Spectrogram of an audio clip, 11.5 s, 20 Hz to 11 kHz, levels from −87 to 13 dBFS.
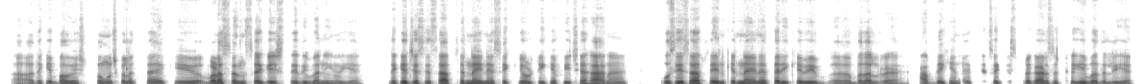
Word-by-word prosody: अ -, -, -11 dB
अ, -, -, -8 dB
देखिए 175 Hz, +4 st, -4 dB
भविष्य 135 Hz, +7 st, 0 dB
तो 170 Hz, -, -2 dB
मुझको 160 Hz, -1 st, -3 dB
लगता 145 Hz, 0 st, -5 dB
है 150 Hz, 0 st, 0 dB
कि 150 Hz, -1 st, -2 dB, 0.2 s
बड़ा 140 Hz, +2 st, +8 dB
संशय 105 Hz, -4 st, +1 dB
की 95 Hz, -3 st, +2 dB
स्थिति 90 Hz, 0 st, -5 dB
बनी 85 Hz, -1 st, -3 dB
हुई 85 Hz, 0 st, -9 dB
है। 90 Hz, +1 st, -11 dB, 0.3 s
देखिए 125 Hz, +3 st, +5 dB
जिस 115 Hz, -1 st, -1 dB
हिसाब 115 Hz, 0 st, +5 dB
से -, -, +1 dB
नए-नए 115 Hz, 0 st, +3 dB
सिक्योरिटी 100 Hz, -1 st, -3 dB
के 115 Hz, -, -3 dB
फ़ीचर 105 Hz, -2 st, -3 dB
आ 95 Hz, -1 st, +5 dB
रहे 90 Hz, 0 st, -4 dB
हैं 125 Hz, +6 st, -7 dB, 0.4 s
उसी 105 Hz, -, +1 dB
हिसाब 135 Hz, 0 st, +7 dB
से 140 Hz, -, +6 dB
इनके 130 Hz, +3 st, +1 dB
नए-नए 125 Hz, +2 st, +3 dB
तरीके 115 Hz, 0 st, +1 dB
भी 120 Hz, -4 st, +4 dB
अ, 90 Hz, -1 st, -8 dB
बदल 90 Hz, 0 st, -1 dB
रहे 85 Hz, 0 st, -5 dB
हैं। 85 Hz, +4 st, -13 dB, 0.2 s
आप 105 Hz, -, -2 dB
देखिए 120 Hz, +7 st, -2 dB
ना 160 Hz, -5 st, -10 dB
कैसे -, -, -6 dB
किस -, -, -20 dB
प्रकार 115 Hz, 0 st, +2 dB
से 125 Hz, -, -4 dB
ठगी 105 Hz, +2 st, +2 dB
बदली 90 Hz, -2 st, -3 dB
है। 85 Hz, -, -4 dB
115 Hz, 250 wpm, -27 LUFS, 95-135 Hz, 0.4 s, बड़ा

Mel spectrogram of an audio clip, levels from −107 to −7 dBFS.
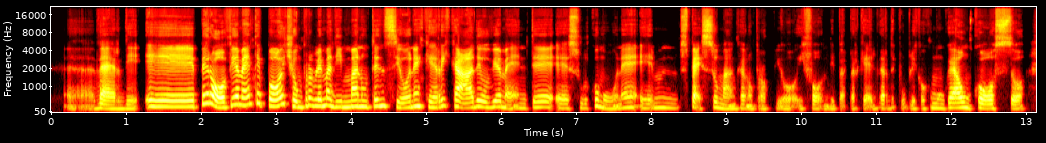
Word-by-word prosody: ehm, -, -, -18 dB
verdi. 150 Hz, -2 st, -2 dB
Eh, 225 Hz, -1 st, +2 dB
però 330 Hz, -, +6 dB
ovviamente 300 Hz, -, +2 dB
poi 250 Hz, 0 st, +5 dB
c'è 285 Hz, -8 st, -1 dB
un 210 Hz, -2 st, -2 dB
problema 255 Hz, +2 st, +1 dB
di 215 Hz, -2 st, -6 dB
manutenzione 230 Hz, 0 st, +1 dB
che 210 Hz, -5 st, -5 dB
ricade 230 Hz, -3 st, +3 dB
ovviamente, 205 Hz, -2 st, -5 dB
eh, 165 Hz, -, -8 dB
sul 165 Hz, 0 st, -5 dB
comune, 200 Hz, -, -7 dB
ehm, 180 Hz, 0 st, -12 dB
spesso 200 Hz, +1 st, 0 dB
mancano 155 Hz, -1 st, -9 dB
proprio 150 Hz, +1 st, -15 dB
i -, -, -18 dB
fondi, -, -, -11 dB
pe -, -, -17 dB
perché -, -, -16 dB
il -, -, -13 dB
verde 160 Hz, +3 st, -11 dB
pubblico 150 Hz, -6 st, -18 dB
comunque 175 Hz, +2 st, -7 dB
ha 185 Hz, 0 st, +4 dB
un 190 Hz, -2 st, -2 dB
costo, 160 Hz, -4 st, 0 dB
205 Hz, 145 wpm, -22 LUFS, 170-235 Hz, -, però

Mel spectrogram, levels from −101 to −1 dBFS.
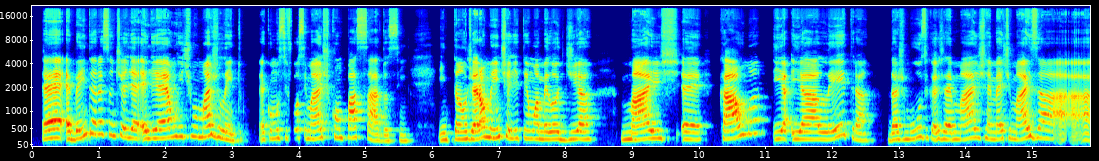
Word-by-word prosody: É, 235 Hz, 0 st, +7 dB
é -, -, +2 dB
bem 225 Hz, +8 st, -1 dB
interessante, 345 Hz, -3 st, -5 dB
ele 255 Hz, -1 st, -1 dB
é 225 Hz, -, +1 dB
ele 225 Hz, +2 st, -1 dB
é 240 Hz, +1 st, +5 dB
um 275 Hz, +2 st, -4 dB
ritmo 280 Hz, 0 st, -7 dB
mais 285 Hz, +2 st, +3 dB
lento. 195 Hz, -8 st, -6 dB, 0.2 s
É 195 Hz, -, -7 dB
como 225 Hz, +3 st, -9 dB
se 240 Hz, +1 st, -7 dB
fosse 240 Hz, +1 st, -8 dB
mais 225 Hz, +2 st, -1 dB
compassado, 250 Hz, -, -2 dB
assim. 160 Hz, +1 st, -11 dB, 0.4 s
Então, 190 Hz, +3 st, -3 dB
geralmente, 245 Hz, +6 st, +4 dB
ele 230 Hz, +1 st, -5 dB
tem 235 Hz, -1 st, -9 dB
uma 220 Hz, -1 st, -1 dB
melodia 205 Hz, 0 st, -2 dB, 0.4 s
mais, 215 Hz, +4 st, +2 dB
eh, 200 Hz, -1 st, -1 dB, 0.2 s
calma 310 Hz, +13 st, +5 dB, 0.2 s
e 215 Hz, +2 st, -4 dB
a 215 Hz, -, +1 dB
e 210 Hz, +1 st, -3 dB
a 205 Hz, 0 st, +3 dB
letra 200 Hz, -, -5 dB, 0.2 s
das 195 Hz, +2 st, -2 dB
músicas 215 Hz, 0 st, -7 dB
é 200 Hz, -1 st, +2 dB
mais 215 Hz, +5 st, -1 dB
remete 210 Hz, -1 st, -6 dB
mais 235 Hz, +6 st, +1 dB
a 240 Hz, -, -2 dB
a 225 Hz, -2 st, -2 dB
220 Hz, 155 wpm, -22 LUFS, 205-250 Hz, 0.4 s, É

